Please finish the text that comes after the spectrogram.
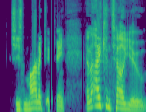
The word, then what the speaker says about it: Kain: Monica Kane. And Monica with a K. M O N I K A. And Kane. K A I N. Like Cain and Able.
